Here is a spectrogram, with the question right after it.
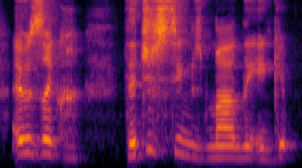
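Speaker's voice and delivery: high and loud burst of glee; excited. Real, not acted. Reader excitedly explaining the pigeon joke, gleeful. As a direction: let the realisation burst out.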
